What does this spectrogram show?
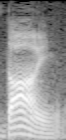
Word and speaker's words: dine: 好，下一个 dining with friends，注意这个词儿 dine D-I-N-E dine，首先注意发音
